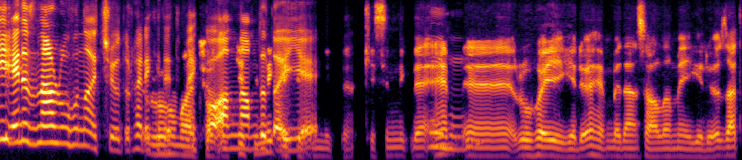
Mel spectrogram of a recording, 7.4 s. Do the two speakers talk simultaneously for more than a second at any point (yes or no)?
yes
